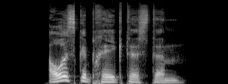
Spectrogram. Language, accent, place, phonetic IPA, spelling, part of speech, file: German, Germany, Berlin, [ˈaʊ̯sɡəˌpʁɛːktəstəm], ausgeprägtestem, adjective, De-ausgeprägtestem.ogg
- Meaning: strong dative masculine/neuter singular superlative degree of ausgeprägt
